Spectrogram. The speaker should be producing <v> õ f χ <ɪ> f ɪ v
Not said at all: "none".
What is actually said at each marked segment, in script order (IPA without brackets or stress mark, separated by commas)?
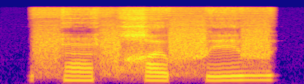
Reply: f, ə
